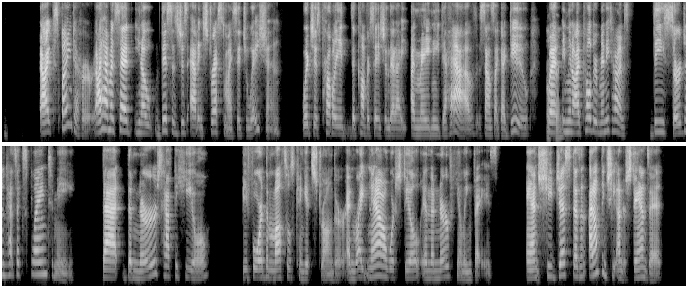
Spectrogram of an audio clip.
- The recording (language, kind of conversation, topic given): English, advice, How can I stop managing my family's and coworkers' expectations?
- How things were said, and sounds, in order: other background noise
